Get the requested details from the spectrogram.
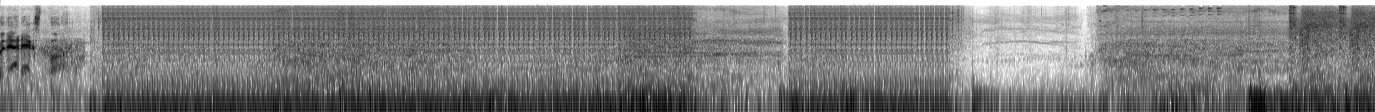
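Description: Giant insects screech and shriek.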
